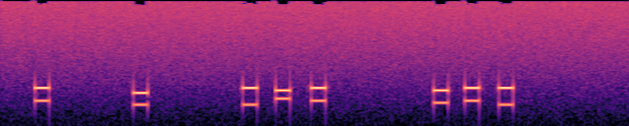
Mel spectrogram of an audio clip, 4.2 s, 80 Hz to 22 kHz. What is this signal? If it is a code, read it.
DTMF, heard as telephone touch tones, dialled by hand, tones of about 100 ms. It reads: 9 1 309 593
